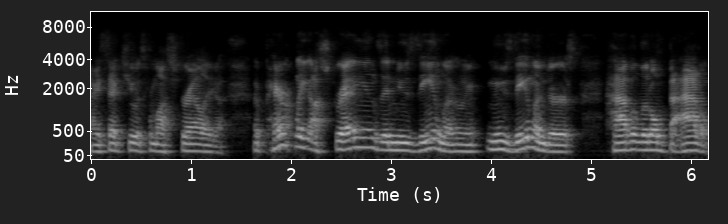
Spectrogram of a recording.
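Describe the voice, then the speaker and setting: A man speaks in a plain, everyday voice, pitched fairly high. His pace is moderate and his pitch variation is ordinary. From Pennsylvania, US. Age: 60s. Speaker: doctor and online panel host. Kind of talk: panel discussion.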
